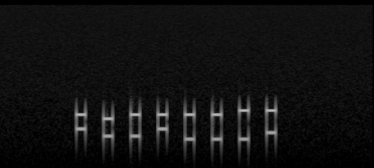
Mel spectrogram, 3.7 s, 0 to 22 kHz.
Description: DTMF, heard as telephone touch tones, dialled by machine, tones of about 90 ms. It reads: 04502239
